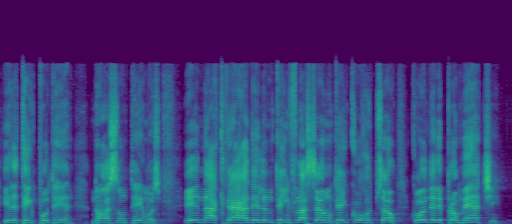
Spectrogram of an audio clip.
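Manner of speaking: loud, high preacher's call to the church; fiery preaching. Acted. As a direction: drive each phrase home from the pulpit. Preaching at full force.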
